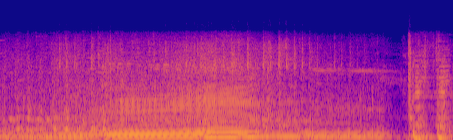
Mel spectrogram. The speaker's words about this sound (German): Schnell sprangen sie auf das vorbeifahrende Fahrzeug auf. Der Laster fuhr zu einem Marktplatz.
